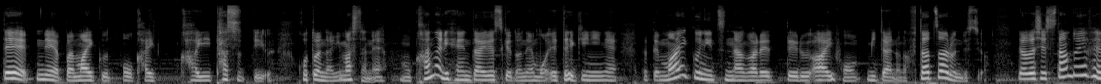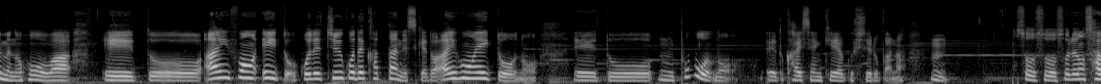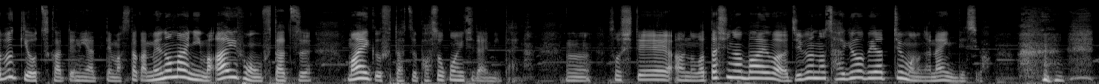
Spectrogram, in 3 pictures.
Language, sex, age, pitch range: Japanese, female, 20-39, 180-245 Hz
